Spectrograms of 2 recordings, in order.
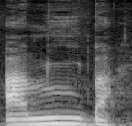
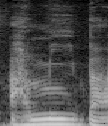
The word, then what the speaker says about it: amoeba: It's amoeba. The o is silent. I'm already teaching you guys English. The o is silent. It's amoeba, not amoeba.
